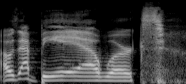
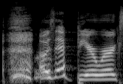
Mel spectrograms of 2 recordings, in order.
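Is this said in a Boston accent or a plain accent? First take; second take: Boston; plain. First: It is said in an attempted Boston accent. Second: It is said in the speaker's ordinary accent.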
